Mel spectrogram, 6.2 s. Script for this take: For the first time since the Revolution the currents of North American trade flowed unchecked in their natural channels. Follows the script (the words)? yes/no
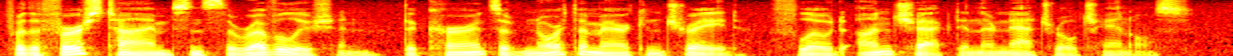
yes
